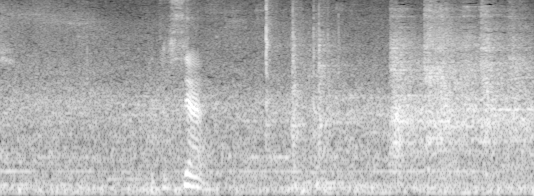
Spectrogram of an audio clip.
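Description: A metal weight bar clanks into a rack.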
